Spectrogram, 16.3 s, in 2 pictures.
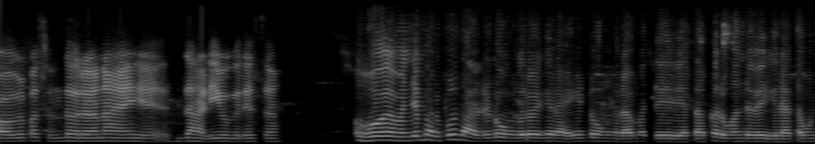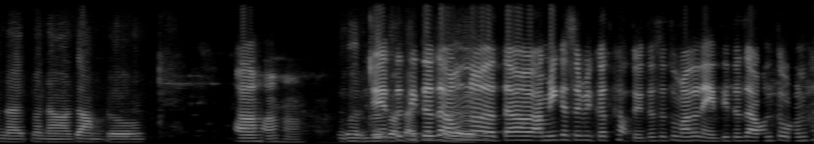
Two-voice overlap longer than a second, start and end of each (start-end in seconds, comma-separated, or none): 11.6-13.0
